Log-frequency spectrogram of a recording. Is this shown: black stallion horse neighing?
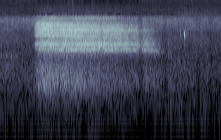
no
